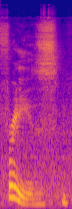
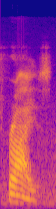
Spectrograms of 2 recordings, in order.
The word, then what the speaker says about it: fries: What are freeze? What do you mean, freeze? This thing here. Timbo, that's pronounced fries.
